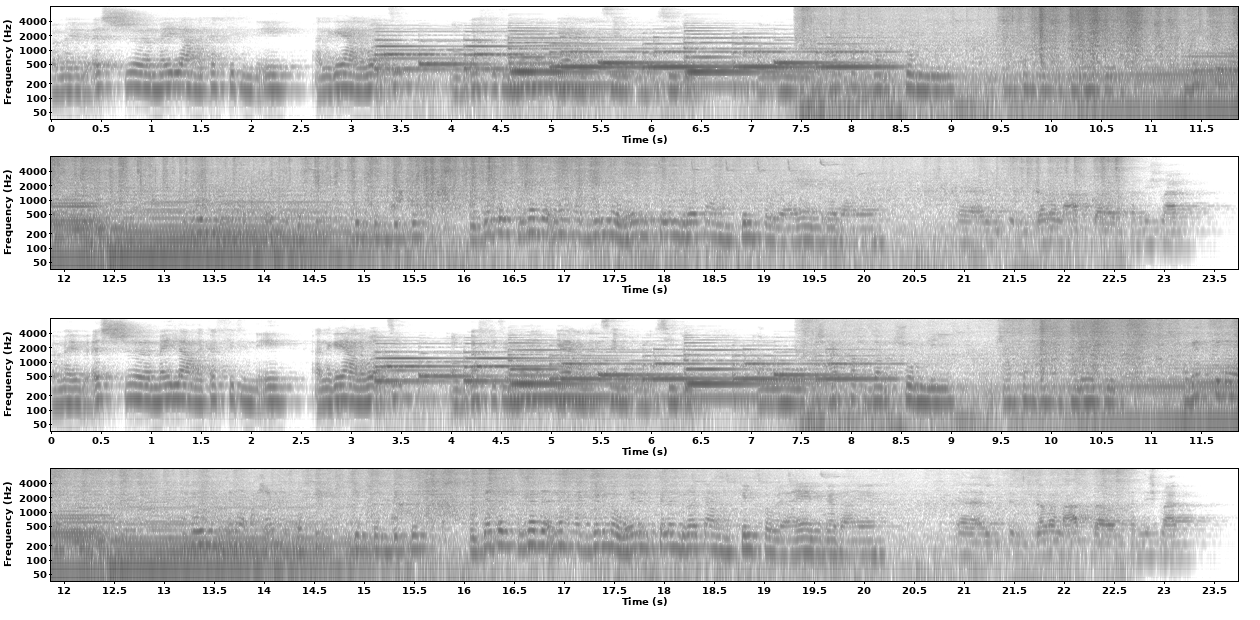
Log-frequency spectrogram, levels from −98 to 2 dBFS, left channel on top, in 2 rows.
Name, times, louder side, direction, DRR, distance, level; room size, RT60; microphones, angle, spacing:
voice 1, 0.0-2.3 2.6-3.6 3.9-9.0 9.3-10.7 11.2-12.7 13.0-20.2, right 2 dB, 50° right, 1 dB, 0.6 m, -51 dB
sound 1, 3.2-8.5, left 1 dB, ahead, 0.7 m, -42 dB
sound 2, 7.4-22.6, left 7 dB, 60° left, 0.6 m, -45 dB
sound 3, 8.0-8.2 8.8-15.6, left 1 dB, 15° left, 0.3 m, -49 dB
voice 2, 20.9-23.1, right 2 dB, 80° right, 1 dB, 1.2 m, -54 dB
12.0 x 8.2 x 2.4 m, 1.3 s
head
